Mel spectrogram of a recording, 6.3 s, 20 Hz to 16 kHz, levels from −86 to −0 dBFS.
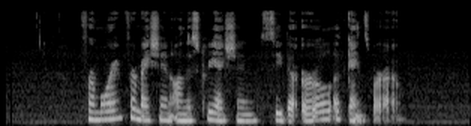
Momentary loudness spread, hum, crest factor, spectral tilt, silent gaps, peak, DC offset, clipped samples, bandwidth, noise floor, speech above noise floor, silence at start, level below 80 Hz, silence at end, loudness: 6 LU; none; 16 dB; -5 dB/octave; none; -14 dBFS; under 0.1%; under 0.1%; 11.5 kHz; -62 dBFS; 32 dB; 1.1 s; -76 dBFS; 0.9 s; -31 LUFS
